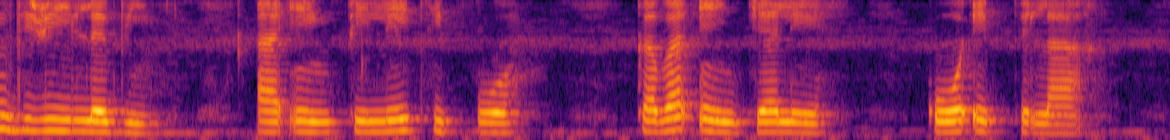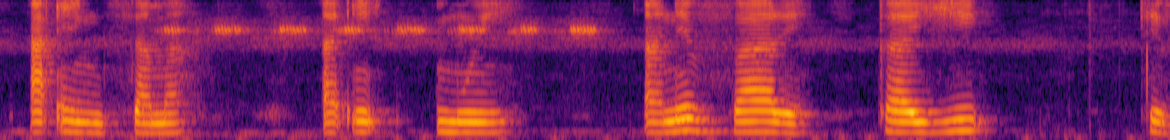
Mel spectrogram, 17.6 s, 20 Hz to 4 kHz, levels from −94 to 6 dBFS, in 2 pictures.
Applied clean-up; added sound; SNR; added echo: none; Cricket; 13 dB; none.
